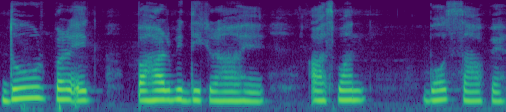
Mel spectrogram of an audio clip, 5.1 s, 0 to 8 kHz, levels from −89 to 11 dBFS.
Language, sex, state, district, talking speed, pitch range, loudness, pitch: Hindi, female, Arunachal Pradesh, Lower Dibang Valley, 140 wpm, 210-230 Hz, -15 LUFS, 220 Hz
